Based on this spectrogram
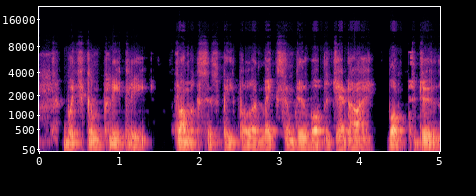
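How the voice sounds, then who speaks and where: With an English accent, a man speaks at a very deep, low pitch. His pitch variation is ordinary. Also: moderate pace. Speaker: spiritual commentator. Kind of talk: live stream monologue. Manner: hesitant, with fillers.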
